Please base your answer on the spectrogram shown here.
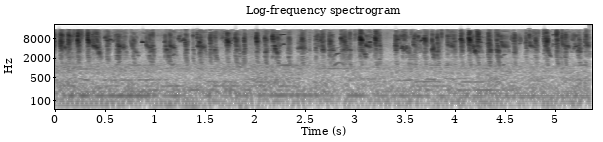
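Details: Sparrows coming to be fed at a bridge on 1 April 2021: dense, rapid bright chirps from several birds overlap continuously, short high notes tumbling over one another, with a steady low hum underneath.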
